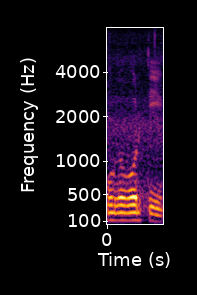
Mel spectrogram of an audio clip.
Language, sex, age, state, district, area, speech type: Bengali, male, 45-60, West Bengal, Purba Bardhaman, rural, read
